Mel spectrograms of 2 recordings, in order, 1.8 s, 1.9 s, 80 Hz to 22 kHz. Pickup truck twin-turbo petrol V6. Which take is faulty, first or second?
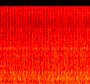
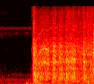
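second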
